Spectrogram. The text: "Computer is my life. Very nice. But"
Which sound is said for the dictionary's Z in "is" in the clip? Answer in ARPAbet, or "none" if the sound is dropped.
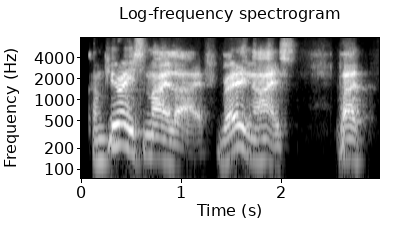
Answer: S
